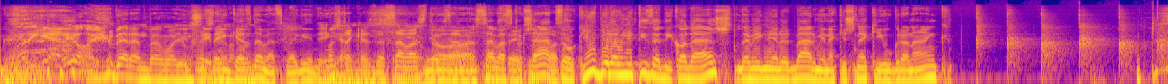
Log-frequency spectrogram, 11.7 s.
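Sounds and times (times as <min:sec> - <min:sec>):
faint hum: 0:00.0 - 0:11.6
speech: 0:00.7 - 0:09.6
sharp hand claps: 0:09.7 - 0:11.6.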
